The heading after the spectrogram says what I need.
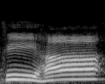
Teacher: وانزلنا، نون ساکن کے بعد وہی قاعدہ جو انزلنا والا ہے، اور نا ایک سیکنڈ کی مد، فیہا یہاں زیادہ مد کرنی ہے، مد منفصل ہے، لمبا کرنا ہے۔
